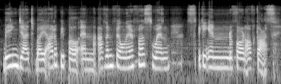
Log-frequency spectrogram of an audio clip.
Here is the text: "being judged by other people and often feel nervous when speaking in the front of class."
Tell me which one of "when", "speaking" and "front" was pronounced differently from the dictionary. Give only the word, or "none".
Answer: front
